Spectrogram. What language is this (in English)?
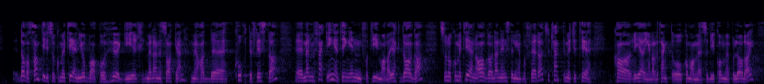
Norwegian Nynorsk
